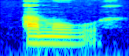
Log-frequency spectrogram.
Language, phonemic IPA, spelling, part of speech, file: French, /a.muʁ/, Amour, proper noun, LL-Q150 (fra)-Amour.wav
